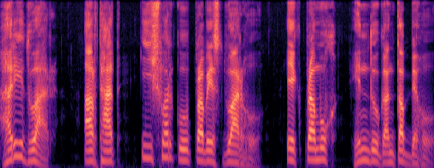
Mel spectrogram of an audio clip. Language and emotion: Nepali, neutral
